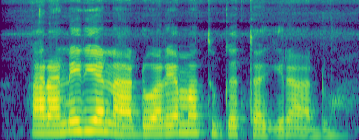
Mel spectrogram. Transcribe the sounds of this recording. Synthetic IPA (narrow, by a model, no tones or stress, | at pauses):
aɾaneɾiɛnaːdoaɾeamatuɡataɣeɾaːdo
